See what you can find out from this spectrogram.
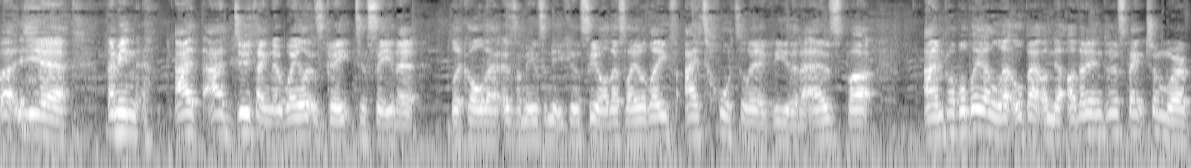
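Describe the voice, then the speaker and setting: Music in the background behind a man's fairly high voice, fairly quick in pace with fairly even intonation. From United Kingdom. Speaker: cruise vlogger. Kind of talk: casual talk to camera.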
